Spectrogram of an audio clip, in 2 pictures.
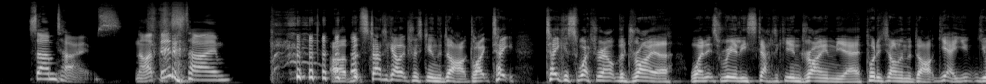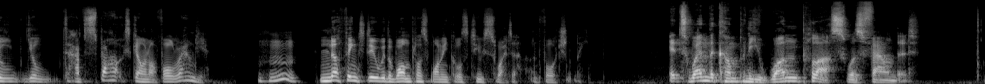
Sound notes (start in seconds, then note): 2.7 laughs; 2.7 snickers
